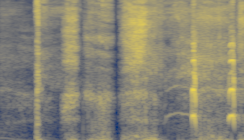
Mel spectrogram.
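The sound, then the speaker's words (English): A voice imitates a tiger with a few short, rough, husky growls and groans in quick succession, fairly loud, ending in two sharper bursts. “That sounds like a tiger.”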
